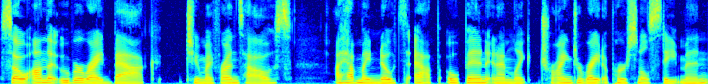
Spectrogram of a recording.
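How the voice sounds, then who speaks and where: This woman, with an American accent and a fairly low pitch, speaks at a moderate pace in a monotone, flat delivery, recorded very cleanly against a silent background with a dry, close sound and no echo. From US Midwest. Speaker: podcast host, medical graduate. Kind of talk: personal storytelling monologue. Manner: casual, filler-heavy.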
